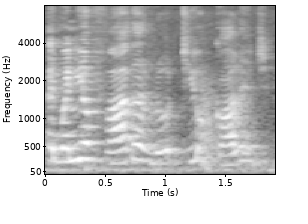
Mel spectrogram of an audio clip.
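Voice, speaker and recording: A man's voice: very high voice, brisk, fairly bright tone, a little hiss or hum. An actor playing an old, devout male family servant in a stage play, speaking with formal, solemn address. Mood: earnest. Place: theatre stage. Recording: echoey stage from far off, music.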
